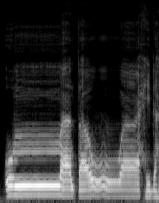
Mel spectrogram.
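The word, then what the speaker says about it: أمة واحدة: hukumnya ghunah musyaddadah lagi maka cara membacanya diunahkan jadi suaranya itu kita tahan kita panjangkan sejenak Ummat Wahidah Nah kita panjangkan Ummat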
